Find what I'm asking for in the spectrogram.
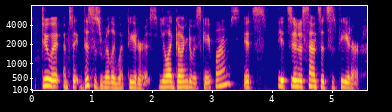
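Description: A woman with an ordinary speaking voice, medium pitch and ordinary pitch variation, hardly any pauses, in a very clean recording with a silent background. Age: 30s. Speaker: actor and director. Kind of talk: casual chat. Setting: studio.

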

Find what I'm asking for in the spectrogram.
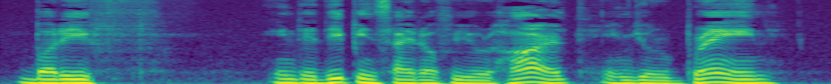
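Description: In a Spanish accent, a man speaks at a fairly slow pace with a medium pitch and ordinary pitch variation. His tone is dark and mellow, and somewhat breathy. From Ecuador. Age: 30s. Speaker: podcast host. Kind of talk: casual monologue. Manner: rambling with many fillers.

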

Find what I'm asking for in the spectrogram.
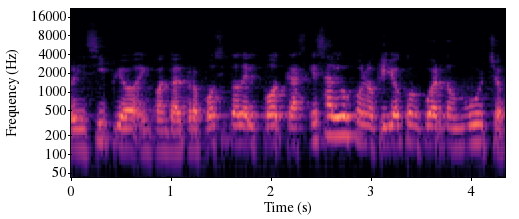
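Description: Pitched fairly high for a man, this male speaker talks at a middling rate, his pitch moving in an ordinary way. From Mexico, San Luis Potosí. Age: 20s. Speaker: pastor. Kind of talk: casual chat.

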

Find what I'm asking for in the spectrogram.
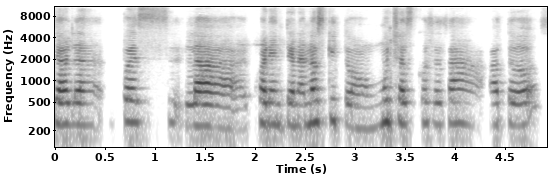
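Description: A woman with a high pitch talks very slowly and monotonously, with hardly any pauses. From Colombia. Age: 20s. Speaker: content creator. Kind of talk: casual chat.

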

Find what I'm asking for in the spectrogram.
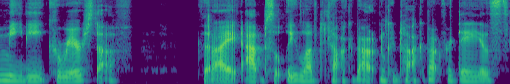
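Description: A woman of medium pitch speaks at a moderate pace with vocal fry. Her intonation stays fairly even. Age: 20s. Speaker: podcast host. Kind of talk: solo unedited monologue. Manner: loud; halting.

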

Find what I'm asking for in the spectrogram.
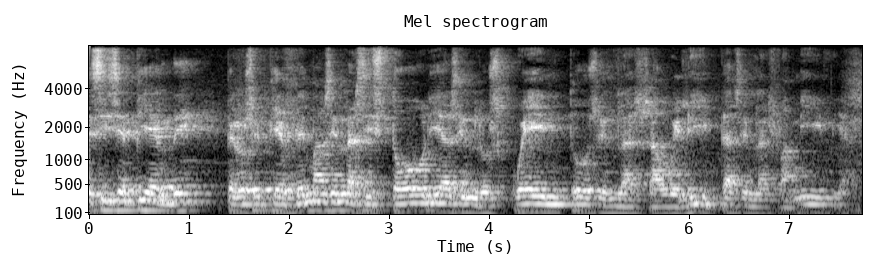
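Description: Someone with an Antioquian accent talks at a fairly slow pace with ordinary pitch variation. The recording has audible room echo and noticeable background noise. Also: man. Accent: Colombian paisa (Antioquia). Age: 60s. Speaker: toy collector, museum founder. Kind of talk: interview testimony. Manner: halting, many fillers.

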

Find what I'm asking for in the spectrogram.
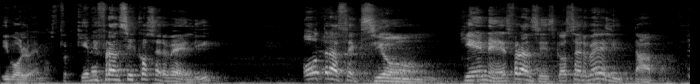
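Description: At a very slow pace, a man with a high pitch makes very wide pitch swings, and audible room echo is present. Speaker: podcast co-host, comedian. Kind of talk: casual comedic chat.

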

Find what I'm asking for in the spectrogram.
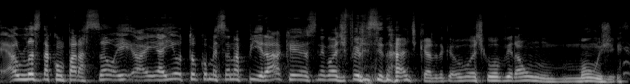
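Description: A man with a high pitch talks at a very fast pace. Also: ordinary pitch variation, hardly any pauses. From Brazil, São Paulo. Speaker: ventriloquist. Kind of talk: casual chat.

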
